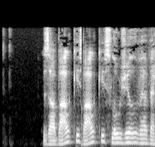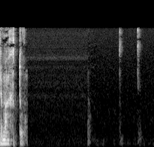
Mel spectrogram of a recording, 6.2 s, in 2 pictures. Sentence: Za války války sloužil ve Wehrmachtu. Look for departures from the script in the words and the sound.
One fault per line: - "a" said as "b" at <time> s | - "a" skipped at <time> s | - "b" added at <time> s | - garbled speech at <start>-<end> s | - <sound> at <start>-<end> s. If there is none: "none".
none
